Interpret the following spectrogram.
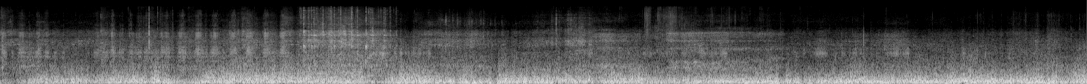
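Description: Wind rushing over the microphone on a moving chairlift, a steady low rumble that swells right at the start and stays loud throughout.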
